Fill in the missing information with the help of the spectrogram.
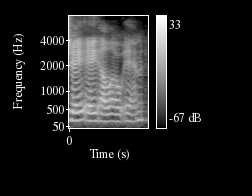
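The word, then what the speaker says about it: Jalón: You see, there seem to be two different spellings of this town, X-A-L-O and J-A-L-O-N. Either way, you would pronounce this Jalon.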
